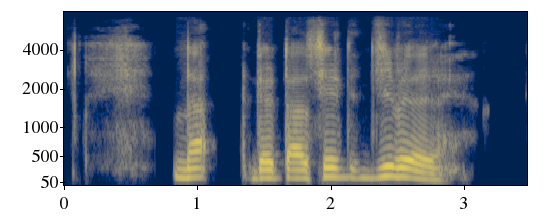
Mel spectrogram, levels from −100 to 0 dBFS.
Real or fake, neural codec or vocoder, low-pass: fake; codec, 16 kHz, 4.8 kbps, FACodec; 7.2 kHz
